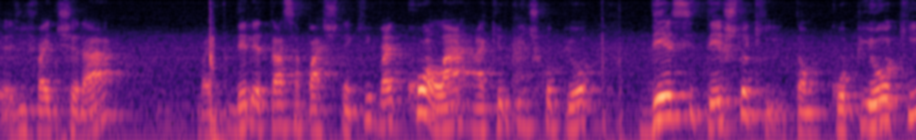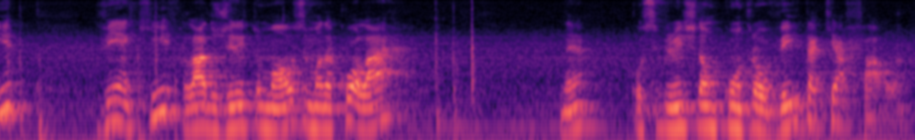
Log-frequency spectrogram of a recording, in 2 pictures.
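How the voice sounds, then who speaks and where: Chatty man with a slightly high voice. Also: lively intonation, brisk, slight background noise. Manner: conversational, many fillers and tag questions. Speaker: tutorial presenter. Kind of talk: casual screen-recorded tutorial.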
